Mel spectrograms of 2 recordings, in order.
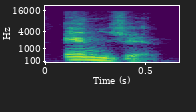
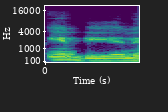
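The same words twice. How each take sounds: First: The middle consonant sounds like 'j' or 'y'. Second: The middle consonant is a clear 'd' sound. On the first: The speaker calls it right. "It's Indian. The D and the I is a J and a Y" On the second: The speaker calls it wrong. "it's not Indian"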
